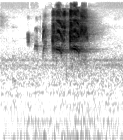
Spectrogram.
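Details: Pet parrotlet, bored on a warm Friday afternoon, making funny noises to entertain itself, calling its owner and giving kisses. A few faint, high, short chirps lead into a harsh, squeaky burst lasting about half a second.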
